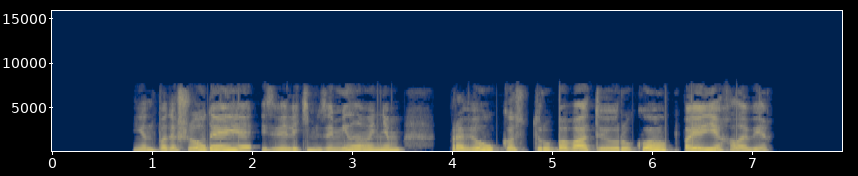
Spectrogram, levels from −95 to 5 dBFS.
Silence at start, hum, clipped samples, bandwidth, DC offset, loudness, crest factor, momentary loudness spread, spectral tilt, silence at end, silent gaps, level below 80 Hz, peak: 0.8 s; none; under 0.1%; 7.8 kHz; under 0.1%; -19 LUFS; 18 dB; 9 LU; -6 dB/octave; 0.75 s; 3.83-3.97 s; -58 dBFS; -2 dBFS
